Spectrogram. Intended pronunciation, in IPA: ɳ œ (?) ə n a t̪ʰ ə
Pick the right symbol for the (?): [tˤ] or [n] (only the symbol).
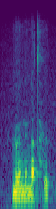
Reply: n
